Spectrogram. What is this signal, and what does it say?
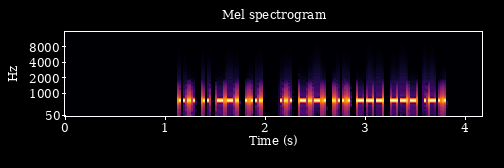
Morse code, heard as a keyed tone, about 50 wpm, 700 Hz. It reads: HIGH SCHOOL
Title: Sets of 2 Words 50wpm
